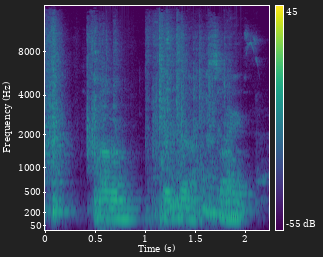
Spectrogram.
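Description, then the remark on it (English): Crisp, irregular crinkling and rustling of foil being unwrapped to unveil a wine, a Swan Creek from the Yadkin Valley, at a wine tasting, bright and crackly, continuing in bursts under a person talking across the whole short stretch. “If you're hearing the crinkle of the foil.”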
